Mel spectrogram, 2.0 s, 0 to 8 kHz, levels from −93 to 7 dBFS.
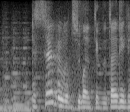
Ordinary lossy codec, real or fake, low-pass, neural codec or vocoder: none; fake; none; codec, 16 kHz, 1 kbps, X-Codec, HuBERT features, trained on general audio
